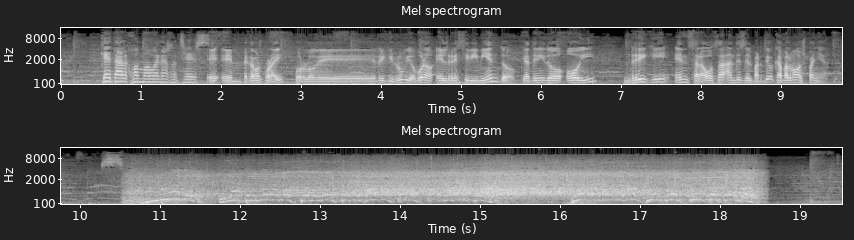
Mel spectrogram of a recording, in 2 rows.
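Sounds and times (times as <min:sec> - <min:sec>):
speech: 0:00.5 - 0:10.8
crowd applauding in basketball arena: 0:10.6 - 0:18.6.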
